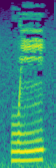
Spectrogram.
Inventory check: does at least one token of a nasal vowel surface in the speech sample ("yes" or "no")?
yes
